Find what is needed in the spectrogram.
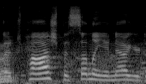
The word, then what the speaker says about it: pox: It's actually spelled P-O-X, Posh.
